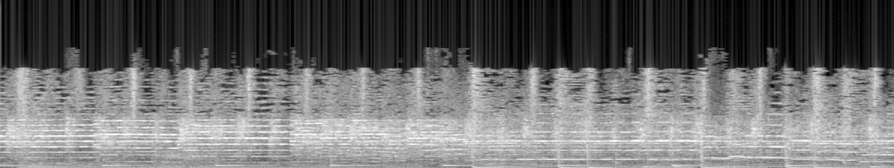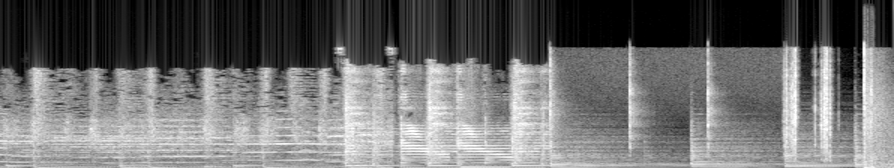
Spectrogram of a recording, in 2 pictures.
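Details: Bollywood folk-style music with violin lines and a rhythmic low beat, building toward a busier passage at the end, no animal sound present.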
